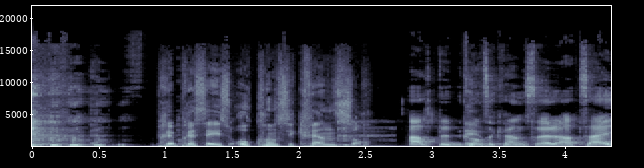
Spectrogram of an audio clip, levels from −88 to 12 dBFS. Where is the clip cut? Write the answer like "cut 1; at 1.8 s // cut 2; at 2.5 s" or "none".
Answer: cut 1; at 2.7 s

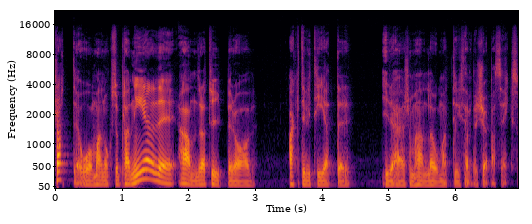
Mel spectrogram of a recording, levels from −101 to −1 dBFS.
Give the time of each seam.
none

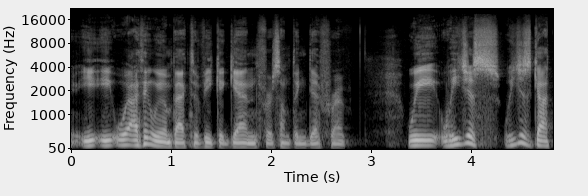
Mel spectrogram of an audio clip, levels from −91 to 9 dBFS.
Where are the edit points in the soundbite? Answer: none

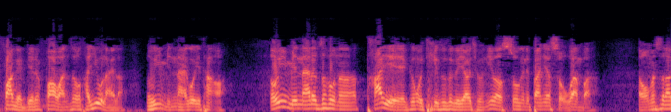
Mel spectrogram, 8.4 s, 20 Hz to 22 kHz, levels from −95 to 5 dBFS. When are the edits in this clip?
none

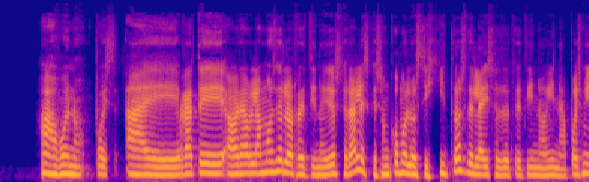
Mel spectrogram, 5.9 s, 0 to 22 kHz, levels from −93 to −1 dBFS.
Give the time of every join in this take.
cut 1; at 1.8 s

